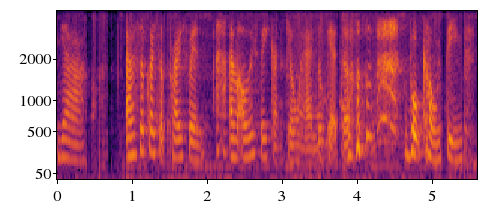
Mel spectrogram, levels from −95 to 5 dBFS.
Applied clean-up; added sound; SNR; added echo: none; none; none; none.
